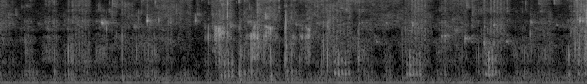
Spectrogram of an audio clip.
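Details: Puff, a Highland Lynx cat, purring indoors while being woken up: a soft, rough, pulsing purr that swells and fades, mixed with close rustling and clicking sounds in a quiet room.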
